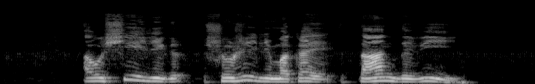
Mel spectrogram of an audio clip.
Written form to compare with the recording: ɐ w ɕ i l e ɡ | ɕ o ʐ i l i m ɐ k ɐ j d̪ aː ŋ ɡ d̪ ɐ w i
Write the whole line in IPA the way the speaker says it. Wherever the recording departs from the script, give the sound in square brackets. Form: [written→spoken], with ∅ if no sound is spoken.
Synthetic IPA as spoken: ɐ w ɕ i l [e→i] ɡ | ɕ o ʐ i l i m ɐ k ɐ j [d̪→t̪] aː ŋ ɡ d̪ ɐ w i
